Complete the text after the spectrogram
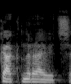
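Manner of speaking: usual speaking voice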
